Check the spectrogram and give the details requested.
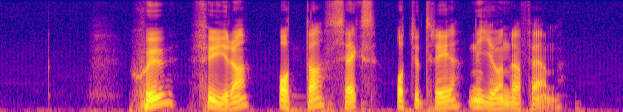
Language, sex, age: Swedish, male, 39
